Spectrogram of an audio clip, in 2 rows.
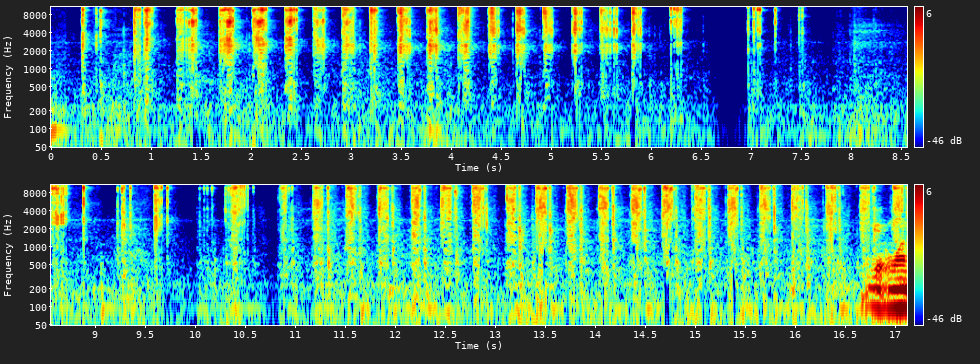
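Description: A ratchet clicks in rapid, regular bursts while tightening long screws on a Homelite Super 2 carburetor, close and crisp, pausing briefly before the steady clicking resumes.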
